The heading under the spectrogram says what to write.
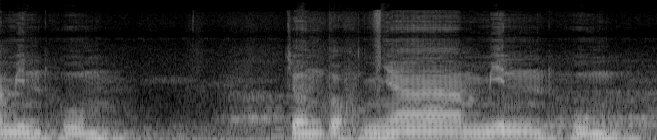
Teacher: jadi tidak ada dengung harus dibaca jelas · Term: izhar halqi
